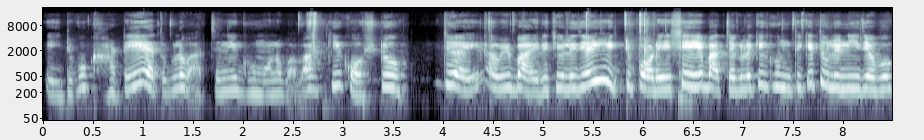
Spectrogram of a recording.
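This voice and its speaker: A woman's voice: a little high, a little fast, natural voice. A woman voicing a tired mother in a doll cartoon, sighing wearily about chores. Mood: weary. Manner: weary, sighing. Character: tired busy mother of many children.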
